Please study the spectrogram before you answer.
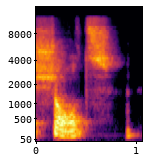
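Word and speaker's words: Schulz: So, like my, you know, my last name is is Schultz, pronounced with a T, but not spelled with a T.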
